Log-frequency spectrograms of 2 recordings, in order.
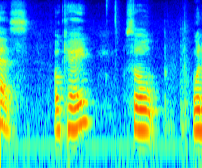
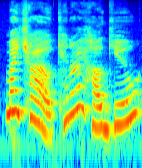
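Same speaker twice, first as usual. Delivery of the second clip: put-on higher, gentle elderly plea; tender old woman; 7 semitones higher than usual. The elderly patient asking her visitor for a hug, higher. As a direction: lightly voice a tender old lady.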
